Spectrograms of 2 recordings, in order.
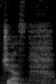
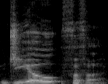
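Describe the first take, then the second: First: The name is said with one syllable. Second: The name is said with three syllables. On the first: The speaker calls it right. "I'm pretty sure it's actually just Jeff" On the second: The speaker calls it wrong. "Geofafa is probably how you pronounce that"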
